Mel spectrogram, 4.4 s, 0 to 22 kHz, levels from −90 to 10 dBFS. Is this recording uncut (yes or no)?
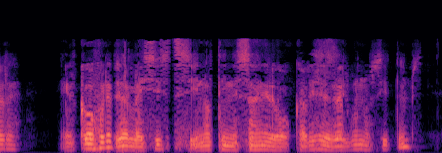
no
